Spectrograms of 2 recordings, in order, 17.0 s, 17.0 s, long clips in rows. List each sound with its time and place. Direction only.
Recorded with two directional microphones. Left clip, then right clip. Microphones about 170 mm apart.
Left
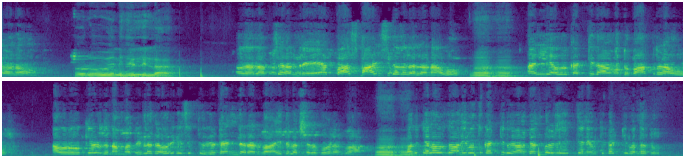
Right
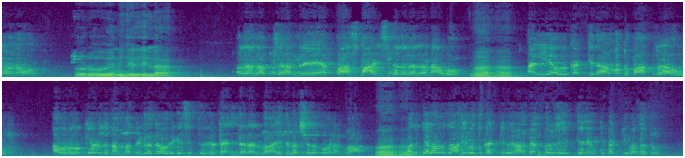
0.0 s a sound: 30° left (ahead or behind)
0.9 s speech: 20° right (ahead or behind)
2.9 s a woman's voice: 25° left (ahead or behind)
5.9 s speech: 25° right (ahead or behind)
6.5 s a woman's voice: 30° left (ahead or behind)
13.1 s speech: 20° right (ahead or behind)
13.6 s a woman's voice: 35° left (ahead or behind)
